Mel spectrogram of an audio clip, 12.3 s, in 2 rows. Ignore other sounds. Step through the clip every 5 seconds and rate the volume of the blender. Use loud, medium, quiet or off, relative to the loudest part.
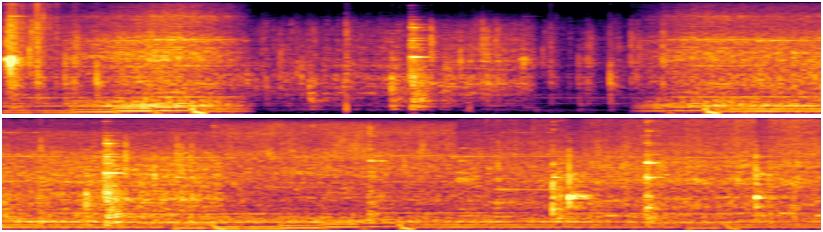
loud, loud, medium.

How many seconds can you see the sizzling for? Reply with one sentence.
The sizzling can be heard for 12 seconds in total.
